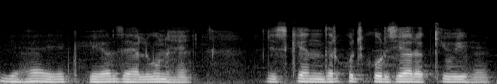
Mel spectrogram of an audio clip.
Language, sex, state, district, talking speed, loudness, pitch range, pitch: Hindi, male, Uttar Pradesh, Saharanpur, 145 wpm, -16 LUFS, 120-130 Hz, 125 Hz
